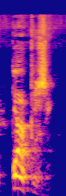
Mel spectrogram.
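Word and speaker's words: porpoising: Por, proposing? – É, eu estava falando errado, mas a, a, a, a, a ênfase, é como se o acento circunflexo fosse na primeira sílaba. É purposing.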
